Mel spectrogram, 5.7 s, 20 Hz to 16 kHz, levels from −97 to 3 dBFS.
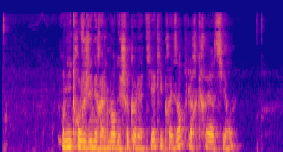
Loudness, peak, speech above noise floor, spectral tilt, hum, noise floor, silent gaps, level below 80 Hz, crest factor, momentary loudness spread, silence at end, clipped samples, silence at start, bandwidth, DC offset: -20 LUFS; -2 dBFS; 46 dB; -7 dB/octave; none; -65 dBFS; none; -62 dBFS; 20 dB; 10 LU; 1 s; under 0.1%; 1.15 s; 11.5 kHz; under 0.1%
